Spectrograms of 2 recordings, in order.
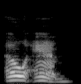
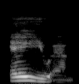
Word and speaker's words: Aum: Om, O-M, or as often seen in Tibetan Buddhism, A-U-M is actually pronounced Aum. So it's not Om. It's Aum.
